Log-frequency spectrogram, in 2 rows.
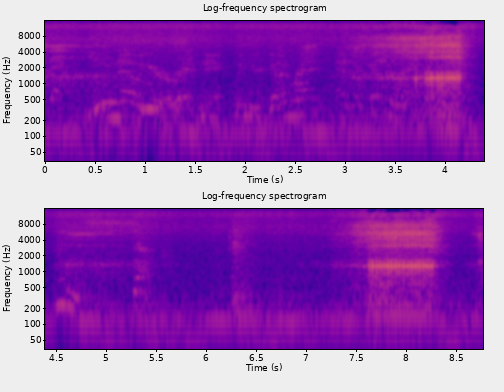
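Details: Wife snoring in sleep: slow, irregular rattling breaths with two louder snorts, about 15 a minute, over steady room hum; snoring.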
